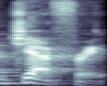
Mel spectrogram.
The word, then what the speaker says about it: Geoffrey: background and how how that's used absolutely uh Jeffrey is how it's pronounced yeah like uh in let's see in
